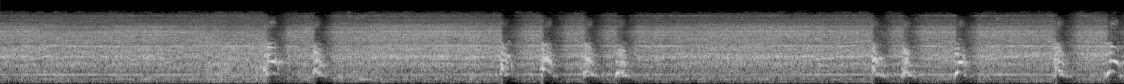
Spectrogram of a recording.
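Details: Female dog Coco barks at a household vacuum cleaner whose noise drives her crazy: a loud, continuous whine of the machine dominates, broken by short bursts of barks in clusters of two or three, spread across the recording.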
